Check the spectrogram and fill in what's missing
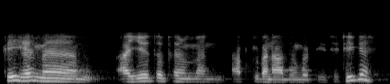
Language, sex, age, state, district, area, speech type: Hindi, male, 18-30, Madhya Pradesh, Katni, urban, conversation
